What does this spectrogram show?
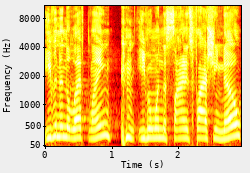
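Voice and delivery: play-acted, high, needling, mocking, taunting protest. Retelling an argument with a driver at a light: retelling own mocking tone. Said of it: "making fun of him".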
